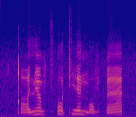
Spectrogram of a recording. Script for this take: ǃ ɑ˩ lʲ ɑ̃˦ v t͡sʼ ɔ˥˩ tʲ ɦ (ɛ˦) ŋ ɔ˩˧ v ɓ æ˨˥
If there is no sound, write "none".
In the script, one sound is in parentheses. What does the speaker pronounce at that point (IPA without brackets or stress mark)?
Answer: ɛ˦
